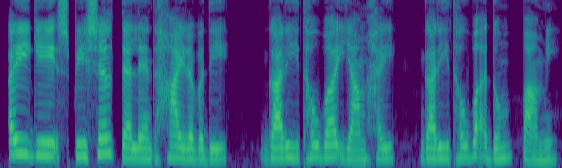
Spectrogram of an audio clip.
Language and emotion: Manipuri, neutral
